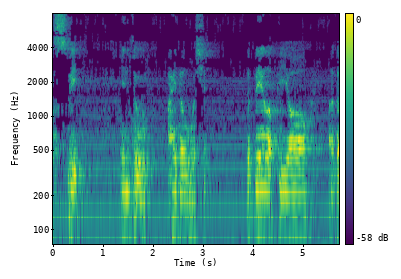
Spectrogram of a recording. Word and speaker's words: Baal: B-A-A-L, Baal. Or as the Hebrew pronounce it, Baal.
